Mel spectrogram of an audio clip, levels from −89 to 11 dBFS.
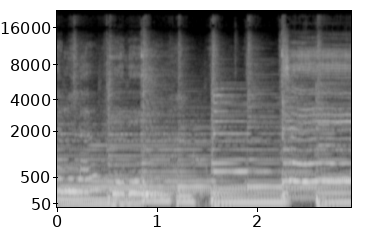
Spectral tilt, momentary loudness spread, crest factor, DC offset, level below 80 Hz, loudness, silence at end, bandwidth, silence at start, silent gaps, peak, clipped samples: -5.5 dB/octave; 3 LU; 10 dB; under 0.1%; -18 dBFS; -12 LUFS; 0 s; 20 kHz; 0 s; none; 0 dBFS; under 0.1%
